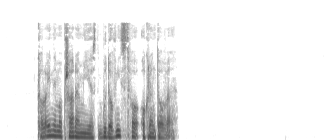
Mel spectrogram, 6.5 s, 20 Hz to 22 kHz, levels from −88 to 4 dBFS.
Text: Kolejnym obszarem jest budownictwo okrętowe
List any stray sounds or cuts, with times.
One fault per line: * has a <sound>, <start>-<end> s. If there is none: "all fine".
all fine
